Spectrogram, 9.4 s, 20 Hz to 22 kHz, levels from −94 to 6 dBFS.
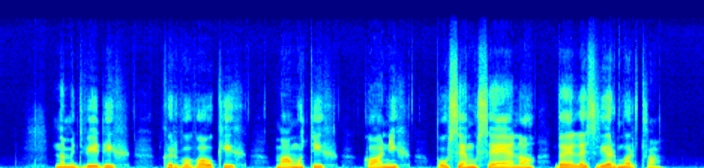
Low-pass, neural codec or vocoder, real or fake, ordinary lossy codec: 19.8 kHz; autoencoder, 48 kHz, 128 numbers a frame, DAC-VAE, trained on Japanese speech; fake; none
